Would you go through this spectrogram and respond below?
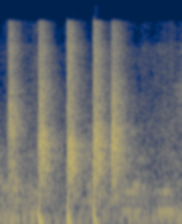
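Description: Five sharp hand claps in quick, fairly even succession, close and moderately loud, followed by a brief quiet tail.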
